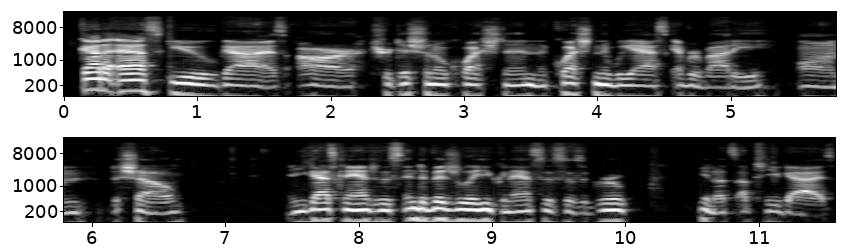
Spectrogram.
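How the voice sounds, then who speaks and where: Man as informal interview host, average-pitched voice, loose wordy delivery. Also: a bit bright. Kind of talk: casual interview chat.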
